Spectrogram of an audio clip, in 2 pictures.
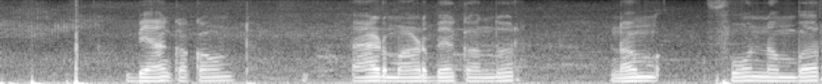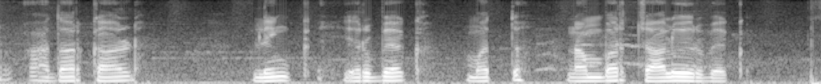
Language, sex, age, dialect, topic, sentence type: Kannada, male, 18-24, Northeastern, banking, statement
